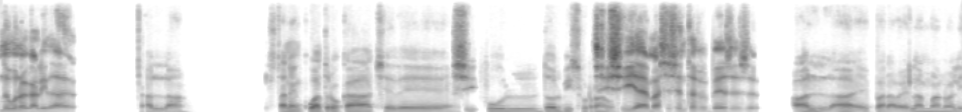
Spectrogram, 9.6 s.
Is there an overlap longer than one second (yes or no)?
no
